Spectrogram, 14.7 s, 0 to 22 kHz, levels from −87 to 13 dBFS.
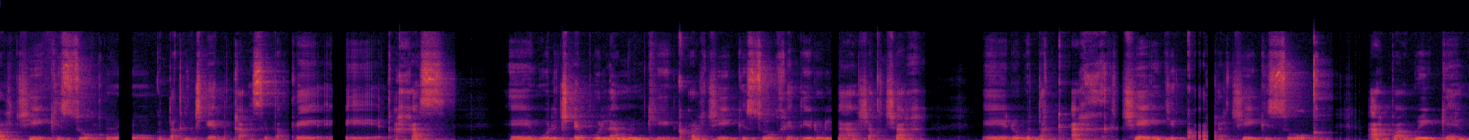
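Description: Speech packets were likely dropped on their way to the headphones, a Bluetooth dropout, so the output falls silent at 1.18–1.34 s and 3.32–3.48 s, then briefly at 8.31–8.40 s. At 11.96–12.17 s it breaks into short holes, the longest about 70 ms. Each time the speech resumes further on, as if it had kept playing.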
